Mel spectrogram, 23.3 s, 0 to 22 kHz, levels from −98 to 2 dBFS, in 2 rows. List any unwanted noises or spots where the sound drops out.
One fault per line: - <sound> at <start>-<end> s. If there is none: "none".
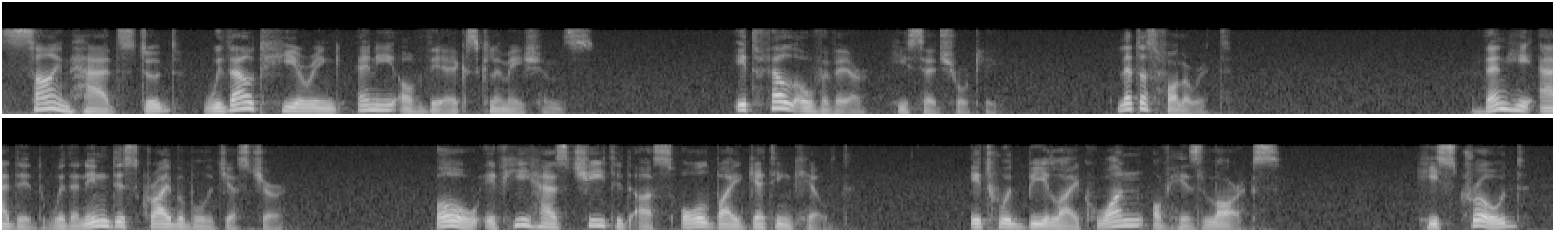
none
